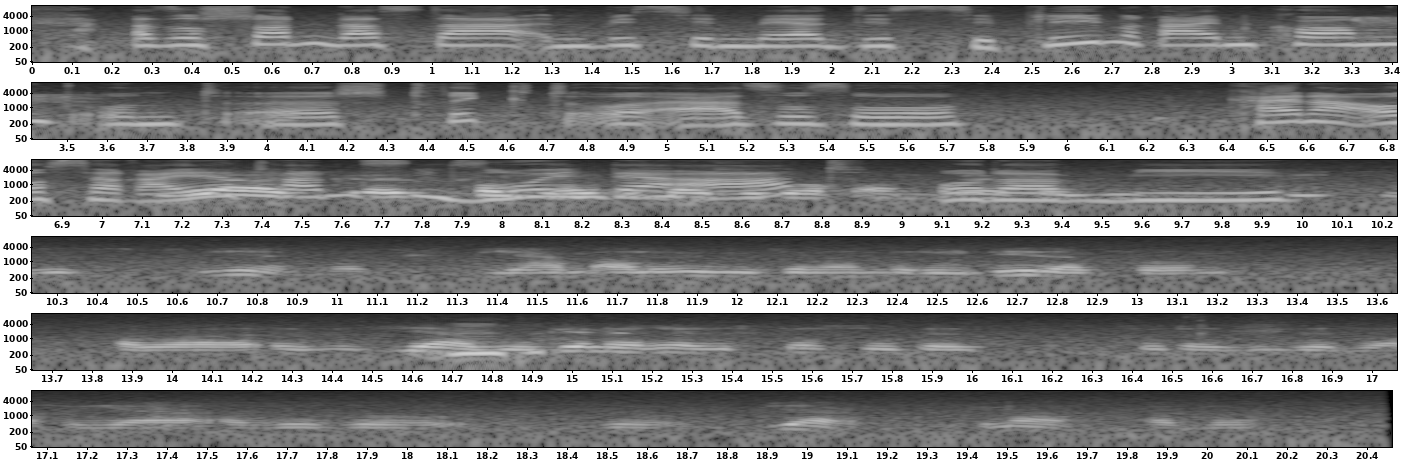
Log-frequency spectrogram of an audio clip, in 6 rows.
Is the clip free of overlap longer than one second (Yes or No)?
No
